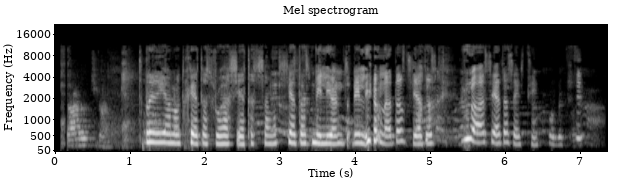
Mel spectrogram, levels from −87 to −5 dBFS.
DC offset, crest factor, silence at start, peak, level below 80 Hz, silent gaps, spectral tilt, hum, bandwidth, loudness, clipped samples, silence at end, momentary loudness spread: under 0.1%; 22 dB; 0.1 s; -2 dBFS; -72 dBFS; none; -3 dB/octave; none; 11.5 kHz; -22 LUFS; under 0.1%; 0.35 s; 18 LU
